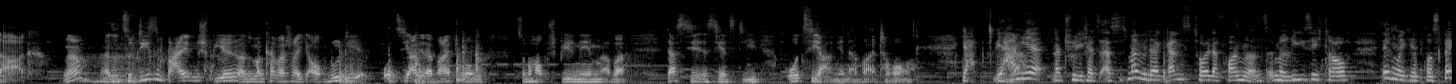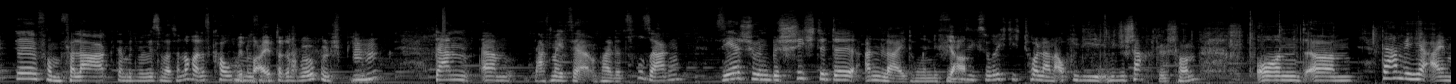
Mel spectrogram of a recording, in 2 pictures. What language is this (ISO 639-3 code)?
deu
